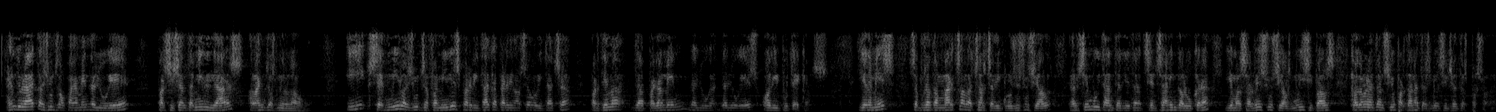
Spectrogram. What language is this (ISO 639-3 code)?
cat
